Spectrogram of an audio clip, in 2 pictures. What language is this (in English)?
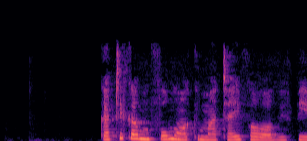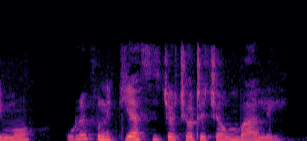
Swahili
